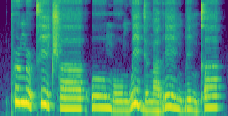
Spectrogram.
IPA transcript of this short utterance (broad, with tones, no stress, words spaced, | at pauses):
pʰə˞˥ŋə˞˧˩kʰe˥˨t͡ʃʰɐː˧ | ʔoː˧ moː˩ŋwe˥˨ɡʲœ˩ŋ a˩reː˥˨ŋ be˧˩ŋkʼɐ˥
